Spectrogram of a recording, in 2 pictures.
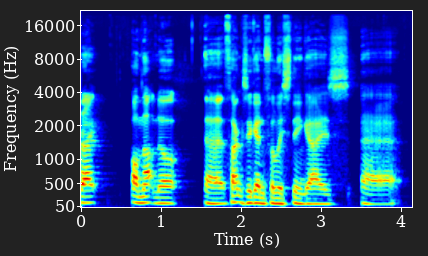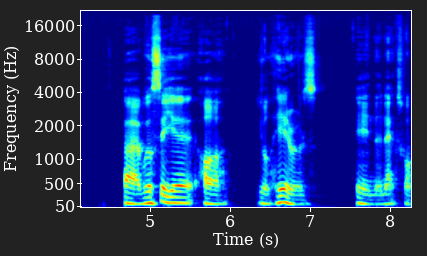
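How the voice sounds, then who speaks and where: In a Yorkshire accent, a man with a fairly low, somewhat breathy voice speaks at a fairly slow pace in a monotone, flat intonation, leaving long, frequent pauses, on a very clean recording with a silent background. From Yorkshire, northern England. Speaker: podcast co-host, professional artist. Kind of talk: casual chat.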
